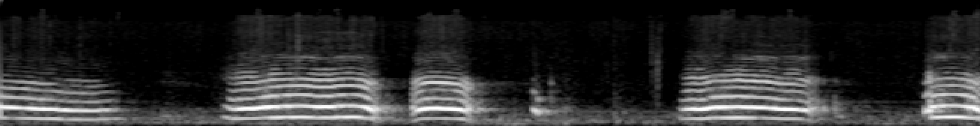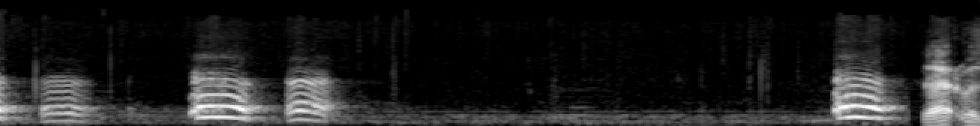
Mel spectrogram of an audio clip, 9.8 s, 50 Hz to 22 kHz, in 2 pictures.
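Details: Infant cooing and babbling, from a 1967 recording of baby sounds for expectant and new parents.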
